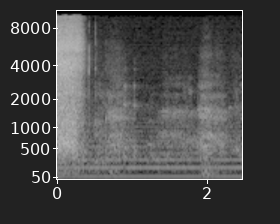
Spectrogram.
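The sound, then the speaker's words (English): A single sharp, exaggerated sniff, loud, made by a person imitating Barney Fife's snooty nasal sniff, followed by faint breathing and quiet background noise. “I mean, you know the Barney Fife sniff?”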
